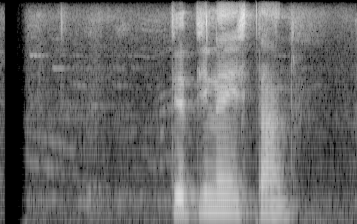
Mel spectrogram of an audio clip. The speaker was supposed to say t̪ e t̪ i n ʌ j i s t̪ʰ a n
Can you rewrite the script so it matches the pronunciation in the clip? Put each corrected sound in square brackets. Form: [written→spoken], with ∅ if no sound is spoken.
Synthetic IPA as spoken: t̪ e t̪ i n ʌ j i s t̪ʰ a n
